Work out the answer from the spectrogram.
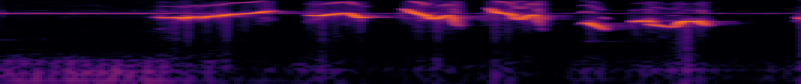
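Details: A White-rumped shama used as a lure gives its fighting song for caged-bird voice training: a long rising whistle followed by several quick looping, descending slurred notes, over a constant thin high tone.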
